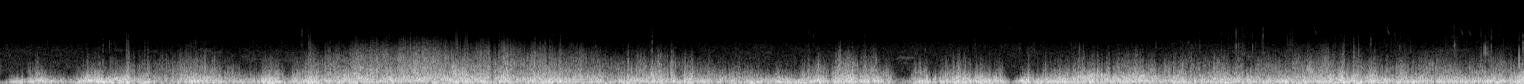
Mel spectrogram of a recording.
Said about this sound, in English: Again, the wind now blows. I can feel it on.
